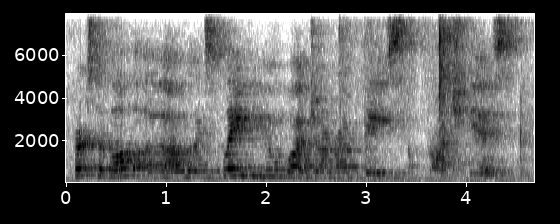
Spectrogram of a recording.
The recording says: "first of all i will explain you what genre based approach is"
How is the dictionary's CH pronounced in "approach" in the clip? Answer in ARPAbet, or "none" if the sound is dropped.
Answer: CH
